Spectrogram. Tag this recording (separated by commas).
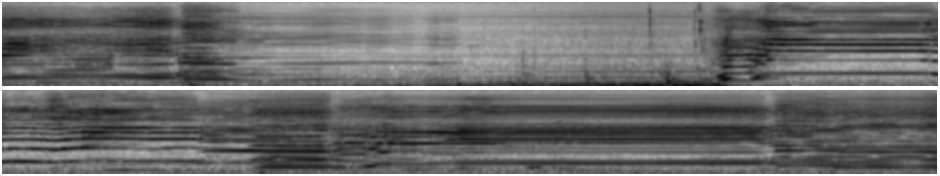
Music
